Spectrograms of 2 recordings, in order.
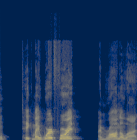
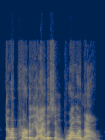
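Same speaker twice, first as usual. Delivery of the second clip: higher and louder, insisting; emphatic; 9 semitones higher, 6 dB louder than usual. Real, not acted. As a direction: push the point hard. Insisting to complaining shareholders.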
